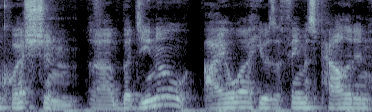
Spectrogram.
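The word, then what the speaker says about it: Ioa: Billy, No, his name was Iowa, Yeah. and it's spelled I-O-A. like the state.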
